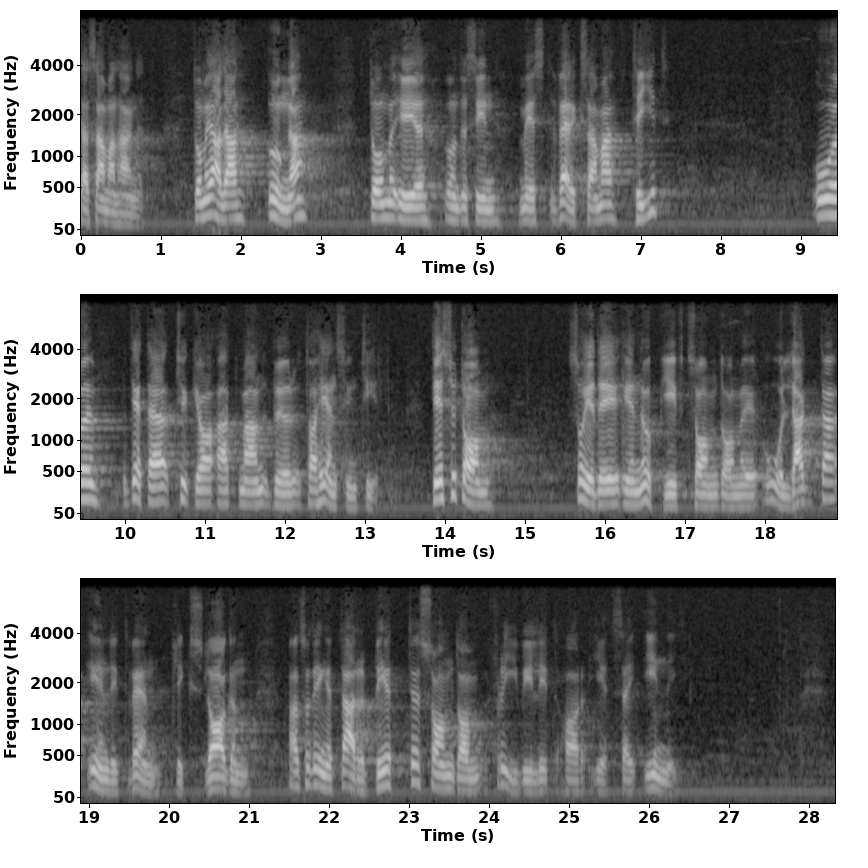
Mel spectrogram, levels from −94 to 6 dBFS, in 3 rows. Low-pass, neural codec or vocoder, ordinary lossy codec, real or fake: 7.2 kHz; none; none; real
